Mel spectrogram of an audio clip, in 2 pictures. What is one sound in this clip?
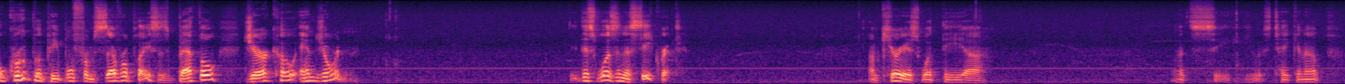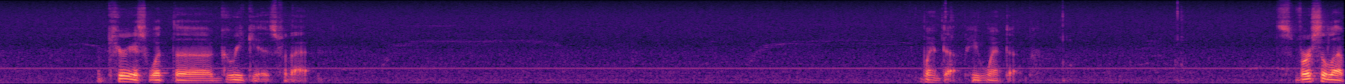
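A man reads aloud close to a microphone, in short bursts with pauses.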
